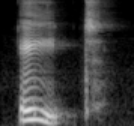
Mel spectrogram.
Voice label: "eight", English

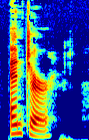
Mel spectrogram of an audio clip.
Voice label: "enter", English

